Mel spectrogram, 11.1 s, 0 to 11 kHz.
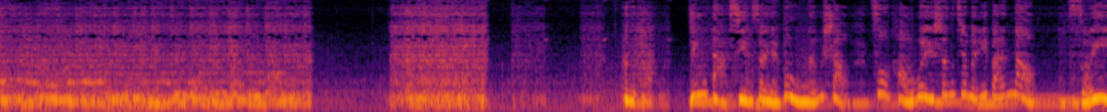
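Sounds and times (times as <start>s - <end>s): rock music on car radio: 0.0s - 3.2s
burst of radio noise: 3.9s - 6.9s
woman speaking an advertisement: 6.2s - 11.0s.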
